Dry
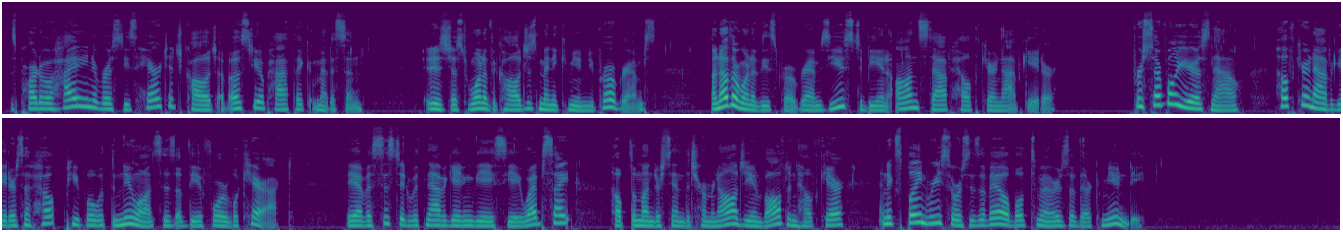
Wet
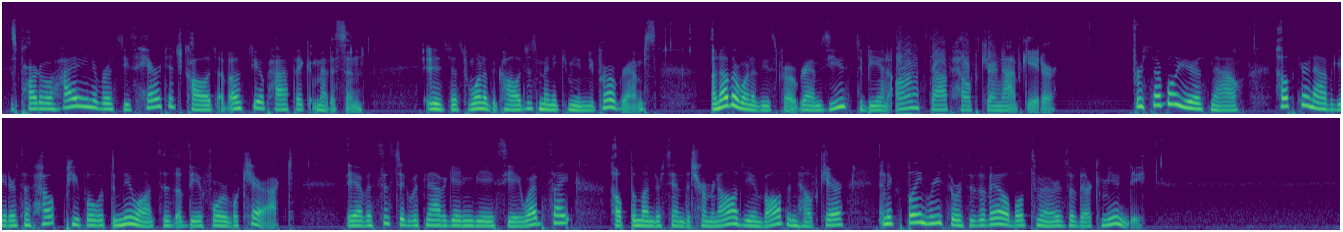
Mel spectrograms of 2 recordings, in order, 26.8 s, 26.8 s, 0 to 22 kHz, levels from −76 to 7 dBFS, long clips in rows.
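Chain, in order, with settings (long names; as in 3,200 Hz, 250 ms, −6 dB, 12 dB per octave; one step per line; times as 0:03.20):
treble cut that deepens with the level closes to 740 Hz, closed at −24 dBFS
0:08.78–0:10.03: hard clipping −28.5 dBFS, distortion −23 dB
level +8.5 dB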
